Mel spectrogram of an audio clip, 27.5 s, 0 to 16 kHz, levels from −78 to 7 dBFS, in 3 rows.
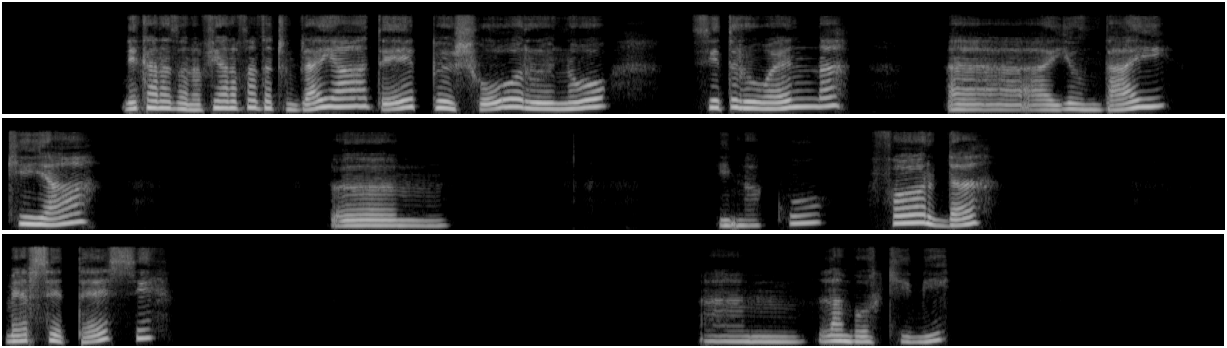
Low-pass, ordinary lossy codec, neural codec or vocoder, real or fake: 9.9 kHz; none; vocoder, 22.05 kHz, 80 mel bands, WaveNeXt; fake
